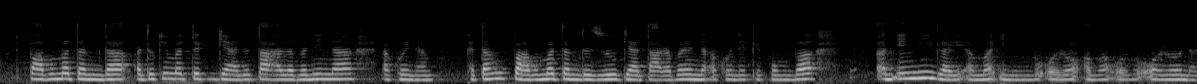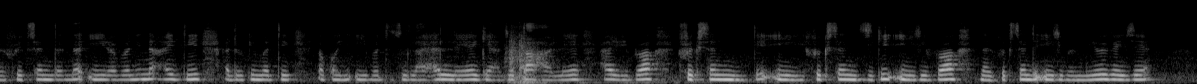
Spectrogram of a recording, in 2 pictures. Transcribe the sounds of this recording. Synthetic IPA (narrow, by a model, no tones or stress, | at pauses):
pabɐmɐtɐmdɐɐduɡimɐtik̚ɡijanzutaɦɐlːɐbɐninɐːkʰojnɐ | kʰɐtɐŋpabɐmɐtɐmdɐzuɡijantaɾɐbɐninɐʔɐkʰojnɐkekombɐ | nenilajɾiɐmɐʔiniŋbɐʔojɾoʔɐmɐojɾonanpʰɾik̚sɐndɐnɐʔiɾɐbɐninɐɦajdi | ɐduɡimɐtik | ɐkʰojnɐʔibɐdɐzulajɦɐlːeɡijanzutaɦɐlːehajɾibɐpʰɾik̚sɐndiʔipʰɾik̚sɐnziɡiʔiɾibɐnɐnpʰɾiksɐndɐʔiɾibɐmiojɡajze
